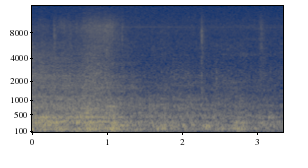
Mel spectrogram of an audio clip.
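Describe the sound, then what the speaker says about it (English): A stage-play thunder effect for a lightning storm rolls as a low, rumbling swell that peaks early and then sustains at a slightly lower level, with no voices. "Lightning in the wintertime."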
